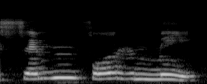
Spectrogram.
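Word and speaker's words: s'informer: حاجه كده سن فورمي هنلاحظ ان دايما الاو في الاخر مش بنطقها يعني مش بنطق الار بقول سم فورمي الاو ار مش هنطق الار معناها يستعلم طب عايزه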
